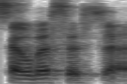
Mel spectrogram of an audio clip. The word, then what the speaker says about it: Sobah Sistahs: Sistas community and I love the way that's pronounced soba sister is it's awesome and you said it perfectly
